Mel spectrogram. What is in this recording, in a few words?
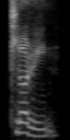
"chlorine", Indian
